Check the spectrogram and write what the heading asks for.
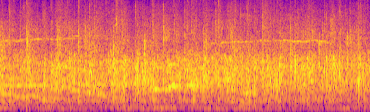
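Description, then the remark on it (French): Steady audience applause fills the room, a dense, continuous patter of many hands clapping at a fairly loud, even level throughout, with no voices standing out. “On est chanceux d'avoir, donc, oui, on peut les applaudir, s'il vous plaît.”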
